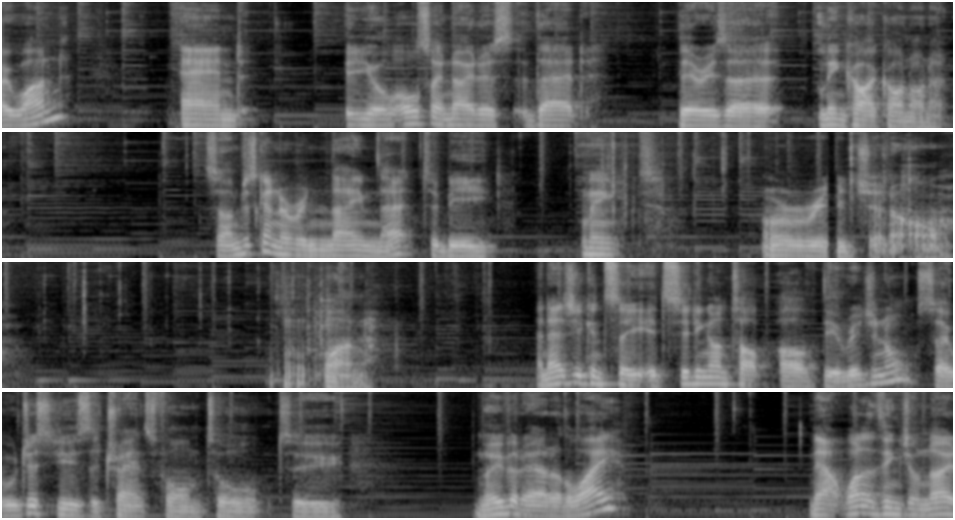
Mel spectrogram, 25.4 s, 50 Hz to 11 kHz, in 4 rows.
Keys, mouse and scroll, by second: 7.0 F2, 8.9-14.5 typing, 18.4 click, 19.2 click, 20.7-22.4 drag, 23.3 click.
